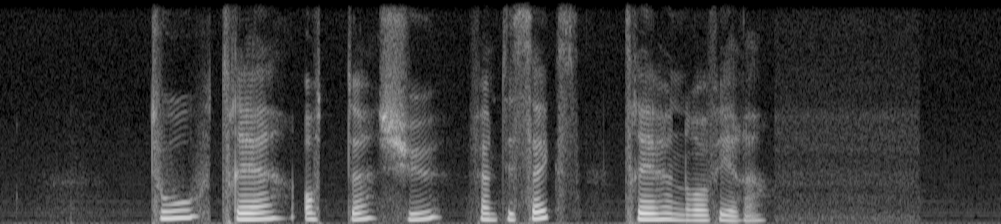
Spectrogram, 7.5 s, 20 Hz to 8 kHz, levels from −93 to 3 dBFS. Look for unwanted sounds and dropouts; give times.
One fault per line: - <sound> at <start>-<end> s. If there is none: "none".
none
